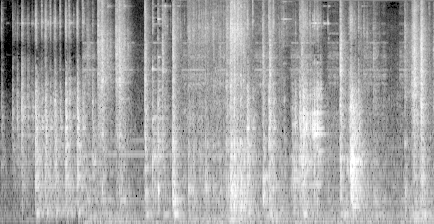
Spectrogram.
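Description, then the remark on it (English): The Zarthos the Magnificent fortune teller machine, started with a button, whirs and clatters as it dispenses a tiny piece of paper fortune, with a run of irregular mechanical clicks and rattling bursts and no voices. “Like a little tiny piece of paper has come out. It can't be very much of a fortune.”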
